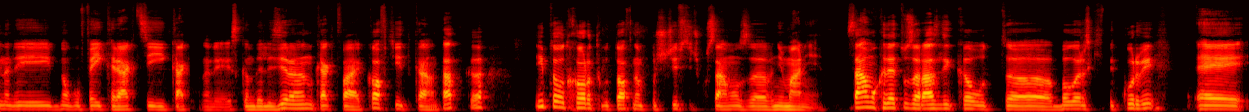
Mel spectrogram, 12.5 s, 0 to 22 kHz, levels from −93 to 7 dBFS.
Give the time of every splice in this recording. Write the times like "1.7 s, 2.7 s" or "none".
1.9 s, 5.5 s, 6.0 s, 8.3 s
